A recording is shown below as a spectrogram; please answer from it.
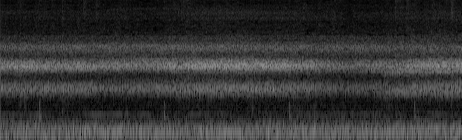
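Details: Dense chorus of thousands of frogs singing in rain: steady layered trilling bands, high and bright, with soft ticks repeating about four times a second over a constant hiss of rainfall and a low rumble.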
